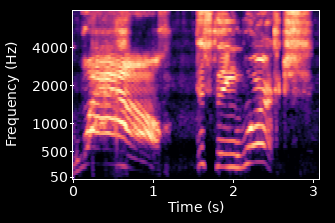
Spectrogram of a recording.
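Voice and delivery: high, drawn-out retold "wow" of amazement; amazed exclamation. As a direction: relive the astonishment, pitch way up, stretching the words. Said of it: "I was like".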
